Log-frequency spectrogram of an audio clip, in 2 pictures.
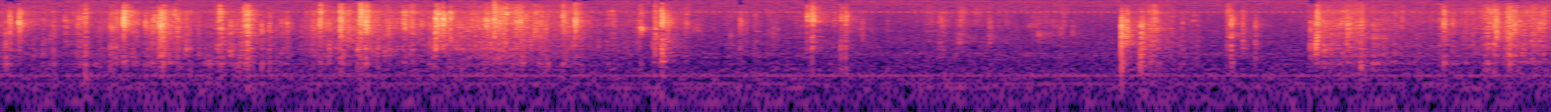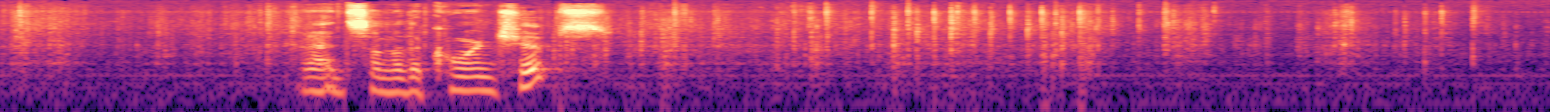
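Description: A plastic bag crinkles and rustles in someone's hands.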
